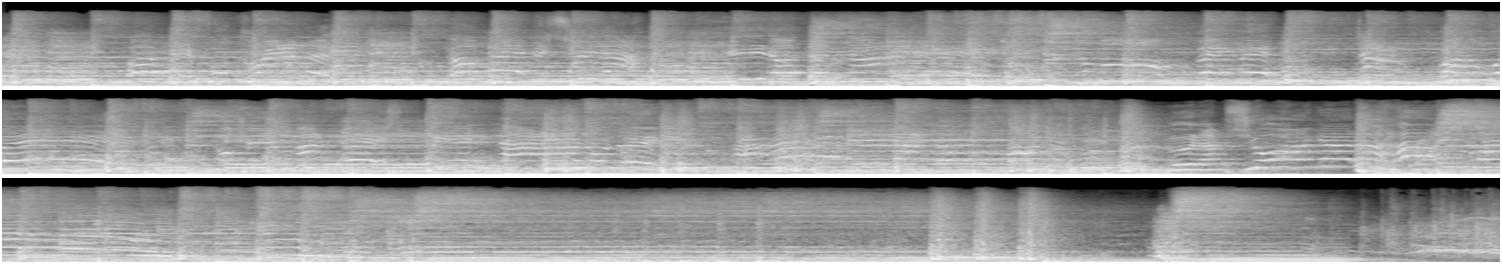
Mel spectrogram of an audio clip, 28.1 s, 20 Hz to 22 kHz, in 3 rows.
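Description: Live rock band with electric guitar, bass guitar, drum kit and keyboard playing the closing bars of a rock song. The band breaks off briefly about 17 seconds in, then ends on a final crash near the end.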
